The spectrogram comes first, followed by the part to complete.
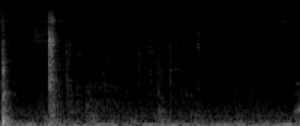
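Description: Two sharp clicks close together right at the start, then faint light clicking, over a steady low hum.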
